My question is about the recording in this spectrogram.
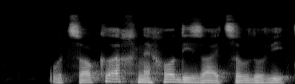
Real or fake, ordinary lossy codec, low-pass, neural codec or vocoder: fake; MP3, 64 kbps; 10.8 kHz; codec, 24 kHz, 0.9 kbps, WavTokenizer, large speech release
